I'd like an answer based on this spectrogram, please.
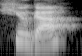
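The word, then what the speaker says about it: hygge: head to your head say it is it's pronounced Hyuga okay yeah it's the Danish art of well-being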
